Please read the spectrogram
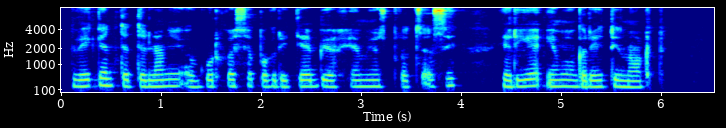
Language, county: Lithuanian, Vilnius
